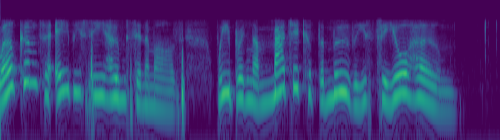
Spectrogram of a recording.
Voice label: Bubbly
